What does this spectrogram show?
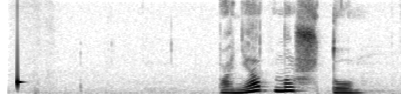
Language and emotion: Russian, neutral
